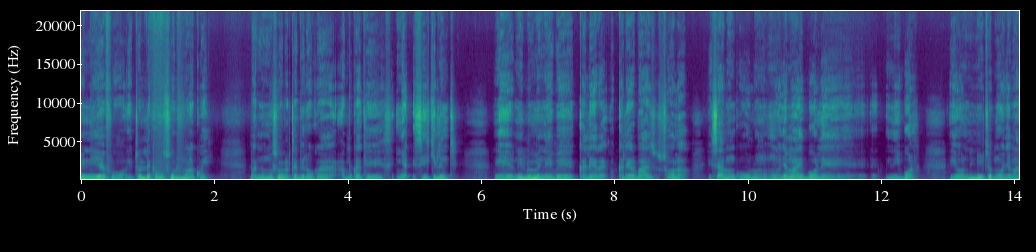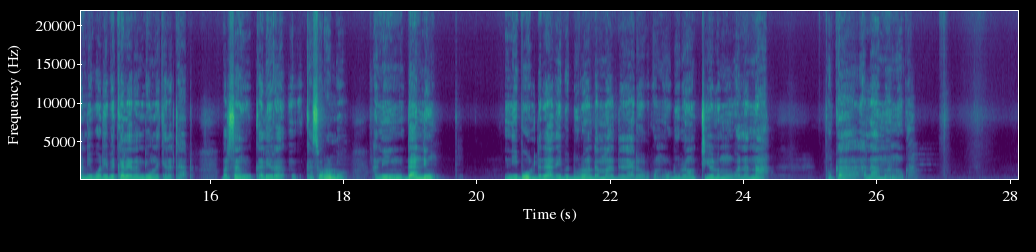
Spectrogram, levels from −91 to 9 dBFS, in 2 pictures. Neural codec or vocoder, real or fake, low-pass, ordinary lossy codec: vocoder, 48 kHz, 128 mel bands, Vocos; fake; none; none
